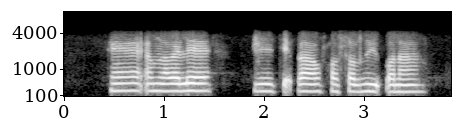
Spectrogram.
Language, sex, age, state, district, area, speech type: Santali, female, 18-30, West Bengal, Birbhum, rural, conversation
